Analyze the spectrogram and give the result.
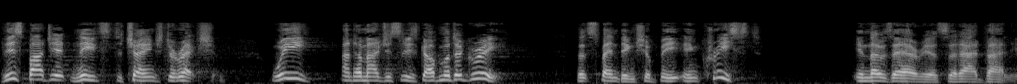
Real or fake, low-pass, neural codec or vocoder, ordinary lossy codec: fake; 7.2 kHz; vocoder, 44.1 kHz, 128 mel bands every 512 samples, BigVGAN v2; none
